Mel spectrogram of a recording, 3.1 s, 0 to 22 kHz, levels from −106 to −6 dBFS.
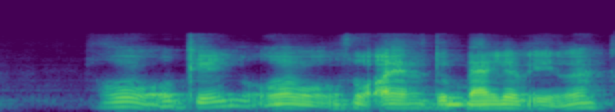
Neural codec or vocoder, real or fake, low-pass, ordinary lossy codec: codec, 24 kHz, 1 kbps, SNAC; fake; 7.2 kHz; none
